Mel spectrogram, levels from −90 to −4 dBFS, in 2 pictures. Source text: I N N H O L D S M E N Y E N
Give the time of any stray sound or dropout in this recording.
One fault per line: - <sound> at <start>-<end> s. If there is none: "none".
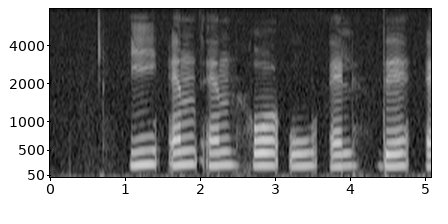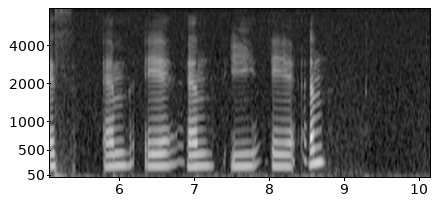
none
